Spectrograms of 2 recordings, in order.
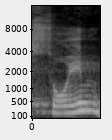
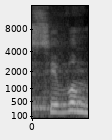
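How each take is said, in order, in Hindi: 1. शब्द 'so' से शुरू होता है, इसे soim बोला जाता है। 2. शब्द 'si' से शुरू होता है, इसे sivam बोला जाता है। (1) "ये सोइम बिल्कुल नहीं है" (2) "सिवम है"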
